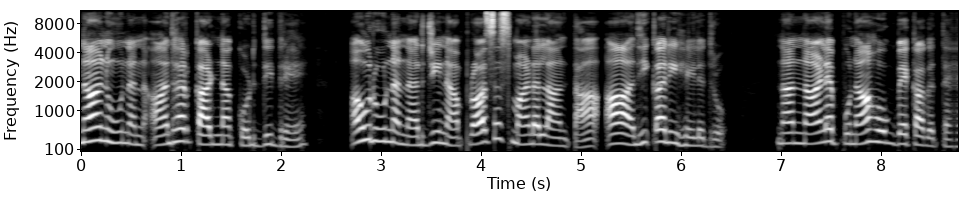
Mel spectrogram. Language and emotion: Kannada, sad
